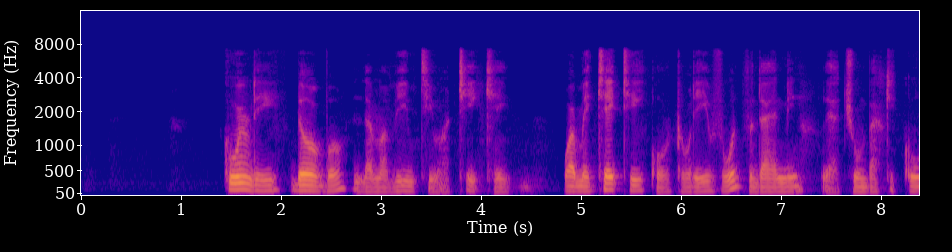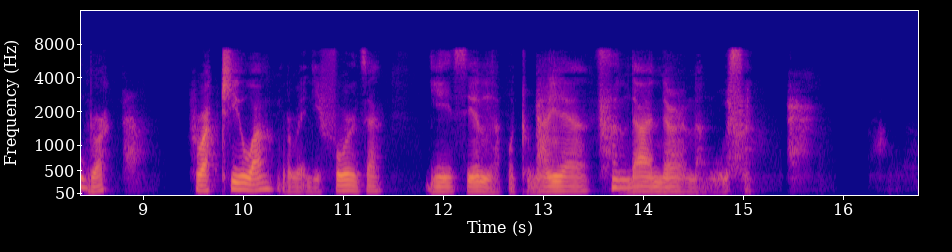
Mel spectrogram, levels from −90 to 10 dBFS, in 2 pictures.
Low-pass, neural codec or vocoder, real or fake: 7.2 kHz; codec, 16 kHz, 0.5 kbps, FunCodec, trained on LibriTTS, 25 frames a second; fake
